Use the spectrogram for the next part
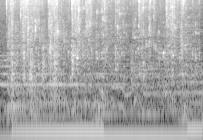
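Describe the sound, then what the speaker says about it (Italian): Sliced potatoes are rinsed under a running kitchen tap, a steady splashing stream with small bursts and trickles as the water hits them, continuous and moderately close over a low hum. "anche le patate le sciacquiamo sotto l'acqua"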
